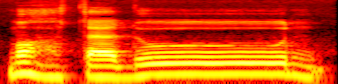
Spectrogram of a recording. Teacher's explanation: دو واو مدہ ہے، اس کو ایک الف کے برابر کھینچ کر پڑھیں گے۔ نون وقف کی صورت میں نون ساکن پڑھا جائے گا، وقبل اسکان ہوگا، 3 سے 5 الف کے برابر کھینچ کر وقف کریں گے۔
